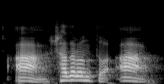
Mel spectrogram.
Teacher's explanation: কোনো ধরনের ধাক্কা হবে না, খুবই স্মুথলি আ, আ এরকম হবে। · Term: আলিফ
